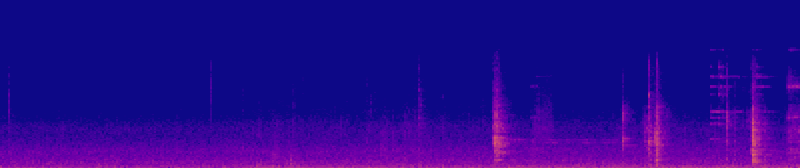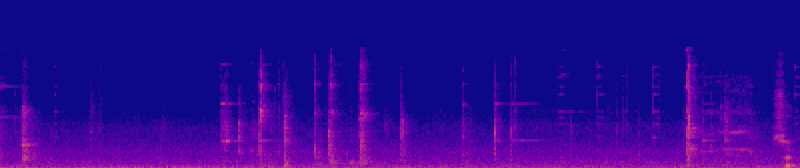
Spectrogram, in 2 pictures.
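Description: Scattered short metallic clinks and knocks as a stand mixer's metal paddle and stainless-steel bowl are handled and scraped, over a steady low hum.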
